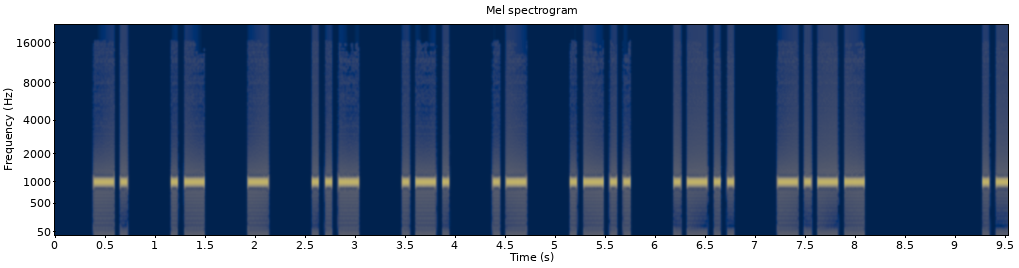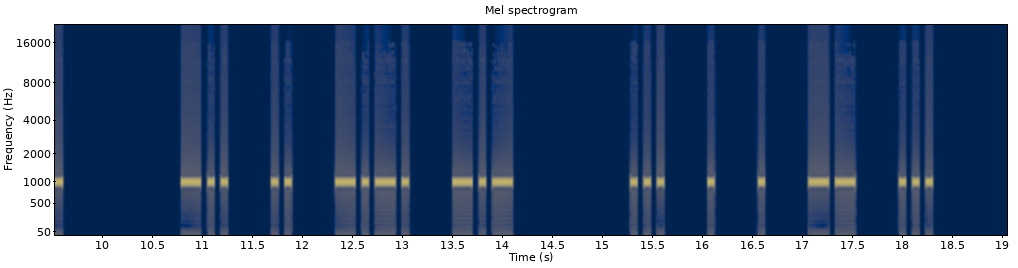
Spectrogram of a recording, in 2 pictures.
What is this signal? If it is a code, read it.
Morse code, heard as a keyed tone, about 18 wpm, spaced as for 12 wpm, 1000 Hz. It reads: NATURALLY A DICK SEEMS
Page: Quotes for Sun, 27 Apr 2025 in Morse Code at 12 words per minute.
